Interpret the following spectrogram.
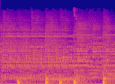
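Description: Live band music: a saxophone over a drum kit and keyboards, with the kick drum keeping a steady beat about every half second.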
